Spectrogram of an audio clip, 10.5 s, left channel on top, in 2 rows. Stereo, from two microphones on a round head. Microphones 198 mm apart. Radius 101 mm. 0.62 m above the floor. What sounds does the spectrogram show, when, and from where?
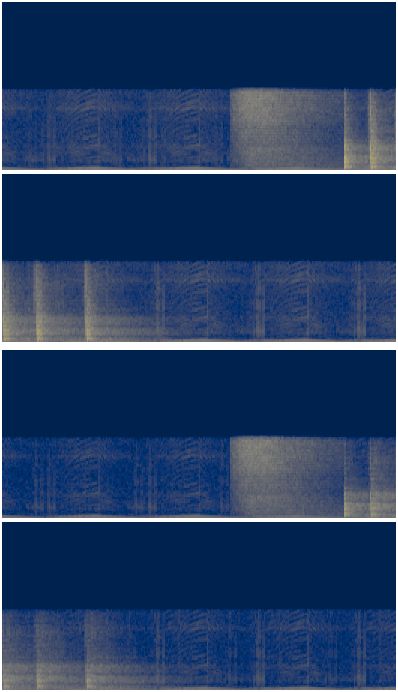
3.0 s a whoosh: 5° right (ahead or behind), 0.7 m
4.6 s chopping: 70° left (ahead or behind), 1.0 m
